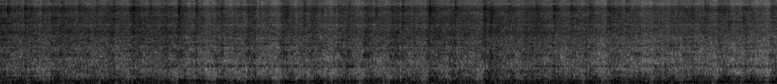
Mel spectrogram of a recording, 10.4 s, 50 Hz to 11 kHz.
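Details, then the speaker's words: Budget beater Chevelle V8 after fitting a used 70s Caprice exhaust: deep heavy idle, quieter than before, with a ragged puffing edge on each beat; owner suspects a sizable exhaust leak up front. "Seems like it quieted up quite a bit. Does sound like I got a pretty good exhaust leak up here."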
